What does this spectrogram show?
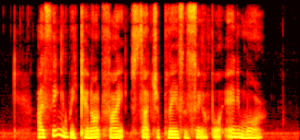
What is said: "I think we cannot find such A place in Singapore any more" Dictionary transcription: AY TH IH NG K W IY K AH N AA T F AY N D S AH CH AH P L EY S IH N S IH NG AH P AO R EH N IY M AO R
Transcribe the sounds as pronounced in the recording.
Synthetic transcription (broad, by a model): AY TH IH NG K W IY K AH N AA T F AY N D S AH CH AH P L EY S IH N S IH NG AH P AO R EH N IY M AO R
